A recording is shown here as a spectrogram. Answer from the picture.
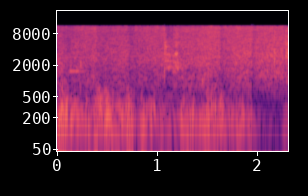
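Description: Lamb pieces, onion and carrots sizzling as they fry in a large cast-iron kazan, stirred with a metal spatula.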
